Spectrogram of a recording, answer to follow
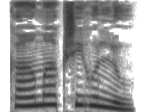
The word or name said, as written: ಕಾಮಾಕ್ಷಿಹುಲ್ಲು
